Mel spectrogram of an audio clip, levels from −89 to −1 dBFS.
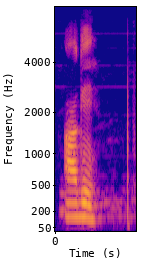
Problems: none marked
